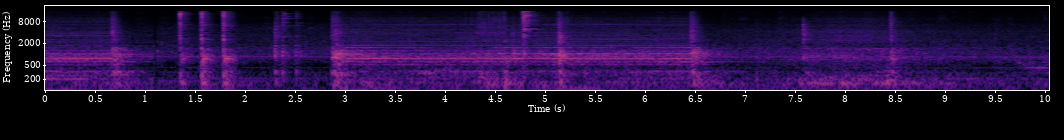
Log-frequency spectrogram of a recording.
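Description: Sawmill machinery running in spurts. A motor whine with several steady tones stops shortly after the start, and a few sharp knocks follow. The whine then runs again for about three and a half seconds and cuts off, with a couple of lighter knocks near the end.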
